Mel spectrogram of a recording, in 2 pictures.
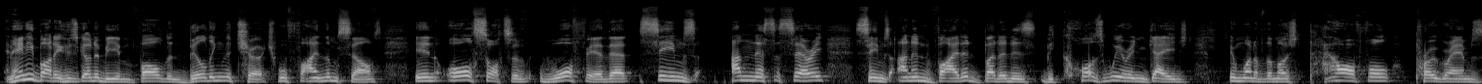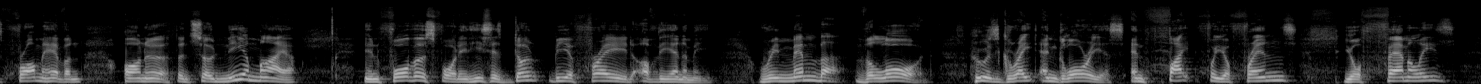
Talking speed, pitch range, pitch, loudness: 145 wpm, 130-170 Hz, 150 Hz, -26 LUFS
